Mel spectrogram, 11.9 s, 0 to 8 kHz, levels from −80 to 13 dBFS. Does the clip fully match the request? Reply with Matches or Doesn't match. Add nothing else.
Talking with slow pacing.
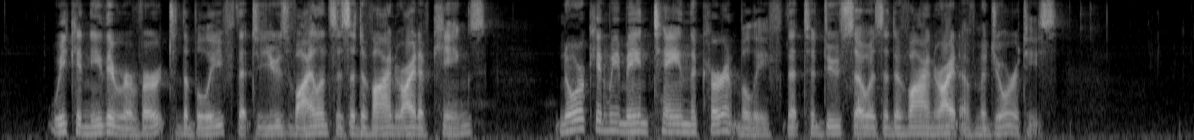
Doesn't match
